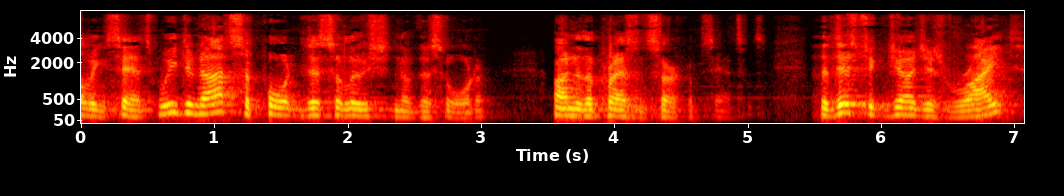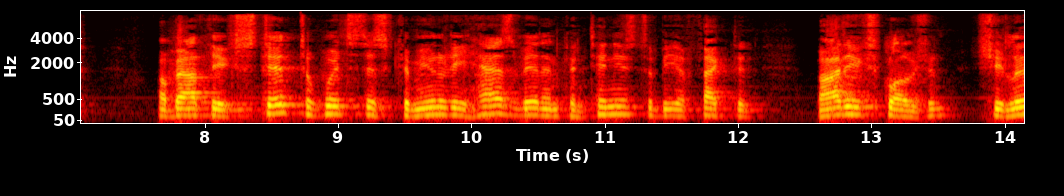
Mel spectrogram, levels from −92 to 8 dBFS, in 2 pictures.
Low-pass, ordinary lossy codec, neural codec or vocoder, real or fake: 7.2 kHz; AAC, 32 kbps; none; real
